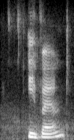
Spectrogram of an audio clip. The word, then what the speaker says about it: event: And the third one, it's event. It has 2 syllables, and the stressed one is the second one.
